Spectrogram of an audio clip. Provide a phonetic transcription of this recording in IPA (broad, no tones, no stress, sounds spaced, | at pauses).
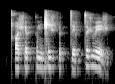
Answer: qʰ a ʃ ɾ ə kː ə m ɡ͡ǁ e ʒ θ ɵ tː e v tː œ ʒ β e ʒ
